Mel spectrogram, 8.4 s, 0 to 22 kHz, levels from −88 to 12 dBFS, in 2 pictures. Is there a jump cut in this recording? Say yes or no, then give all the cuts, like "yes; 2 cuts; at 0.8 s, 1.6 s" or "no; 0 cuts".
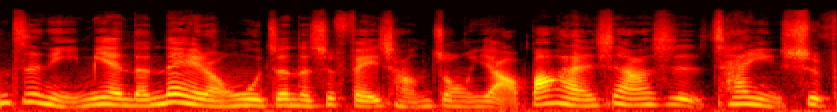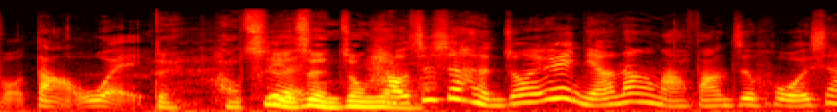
yes; 1 cut; at 4.9 s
